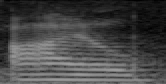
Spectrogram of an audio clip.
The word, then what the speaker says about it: aisle: bride walk down the aisle so an s can be a little bit sneaky that one now the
